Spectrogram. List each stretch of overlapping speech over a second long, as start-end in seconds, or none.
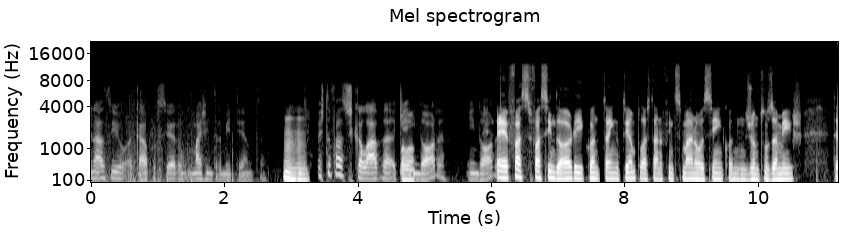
none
